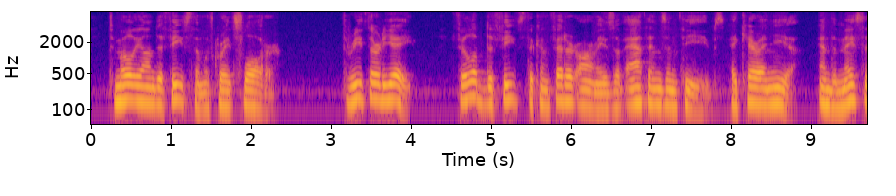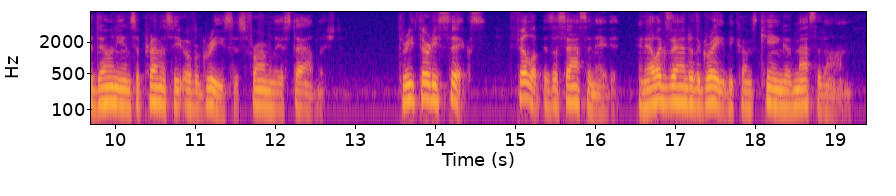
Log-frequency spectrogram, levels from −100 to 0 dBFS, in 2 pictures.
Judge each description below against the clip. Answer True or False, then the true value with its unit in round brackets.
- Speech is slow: True (120 wpm)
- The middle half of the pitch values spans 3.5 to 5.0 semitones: True (4.0 semitones)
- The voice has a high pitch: False (125 Hz)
